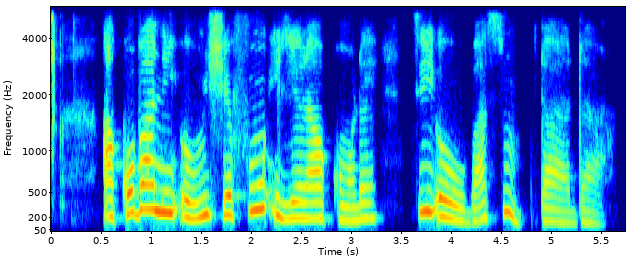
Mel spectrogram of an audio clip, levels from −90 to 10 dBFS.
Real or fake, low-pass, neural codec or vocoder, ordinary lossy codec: real; 5.4 kHz; none; Opus, 16 kbps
